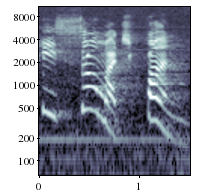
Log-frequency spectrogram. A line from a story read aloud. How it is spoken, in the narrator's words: they said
